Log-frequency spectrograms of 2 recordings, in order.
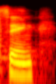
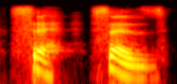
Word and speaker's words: says: Now, with this word, instead of using a short or sorry, a long a sound saying. Okay, it's going to be a short e says. Try that.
